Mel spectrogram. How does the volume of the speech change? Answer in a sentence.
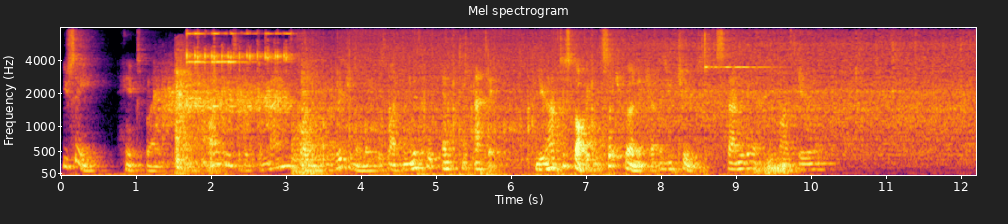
The volume of the speech goes up, then down.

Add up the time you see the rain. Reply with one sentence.
The rain can be heard for 9 seconds in total.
